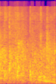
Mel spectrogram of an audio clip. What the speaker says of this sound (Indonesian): tepuk tangan dong, Kalimantan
